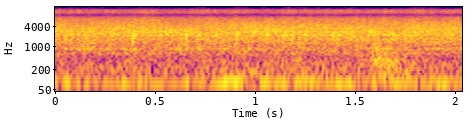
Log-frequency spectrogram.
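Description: Pork belly chicharrones sizzle in a pan over a pecan wood fire, a dense, steady, close crackle with no voices.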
